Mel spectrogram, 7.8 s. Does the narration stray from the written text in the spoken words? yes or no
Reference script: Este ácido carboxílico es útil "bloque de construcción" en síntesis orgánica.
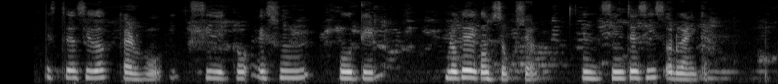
yes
